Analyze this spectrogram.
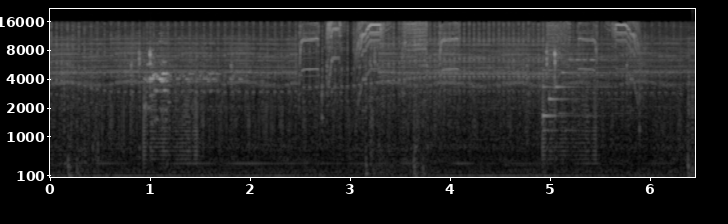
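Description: An electronic scanner chirps and beeps.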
